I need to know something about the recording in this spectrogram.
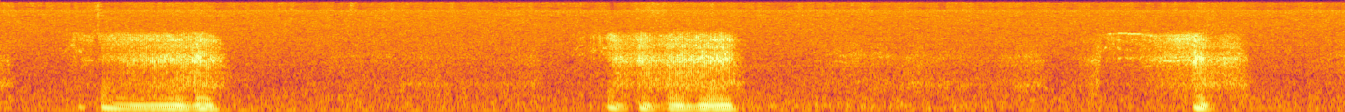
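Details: Pet cat Tora asleep and snoring, three breathy snores spaced about two and a half seconds apart, each a fluttering low rattle with an airy hiss, the last one short and soft.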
